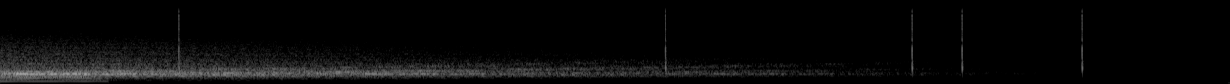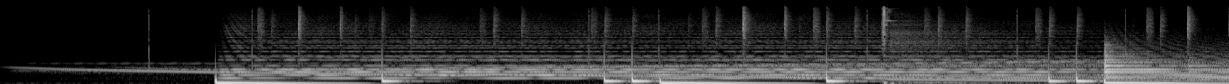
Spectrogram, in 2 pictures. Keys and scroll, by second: 4.3 super+i.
